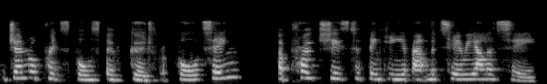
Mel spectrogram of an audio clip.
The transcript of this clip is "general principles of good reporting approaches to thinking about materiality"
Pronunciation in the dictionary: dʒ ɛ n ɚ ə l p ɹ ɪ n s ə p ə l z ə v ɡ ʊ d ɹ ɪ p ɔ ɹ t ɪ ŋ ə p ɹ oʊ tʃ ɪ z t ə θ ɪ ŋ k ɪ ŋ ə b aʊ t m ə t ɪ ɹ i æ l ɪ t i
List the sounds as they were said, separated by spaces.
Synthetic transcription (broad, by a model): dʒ ɛ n ɚ ə l p ɹ ɪ n s ə p ə l z ə v ɡ ʊ d ɹ ɪ p ɔ t ɪ ŋ ə p ɹ oʊ tʃ ɪ z t ə θ ɪ ŋ k ɪ ŋ ə b aʊ t m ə t ɪ ɹ i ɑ l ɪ t i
